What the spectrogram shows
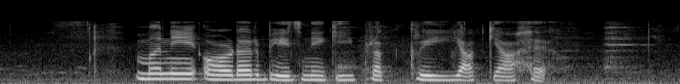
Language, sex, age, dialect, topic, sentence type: Hindi, female, 18-24, Marwari Dhudhari, banking, question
